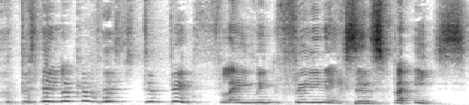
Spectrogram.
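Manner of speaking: very high, laughing protest; incredulous laughter. Real, not acted. Reviewer insisting to co-host about the sky, laughing incredulously. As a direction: push the words out through giggles.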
